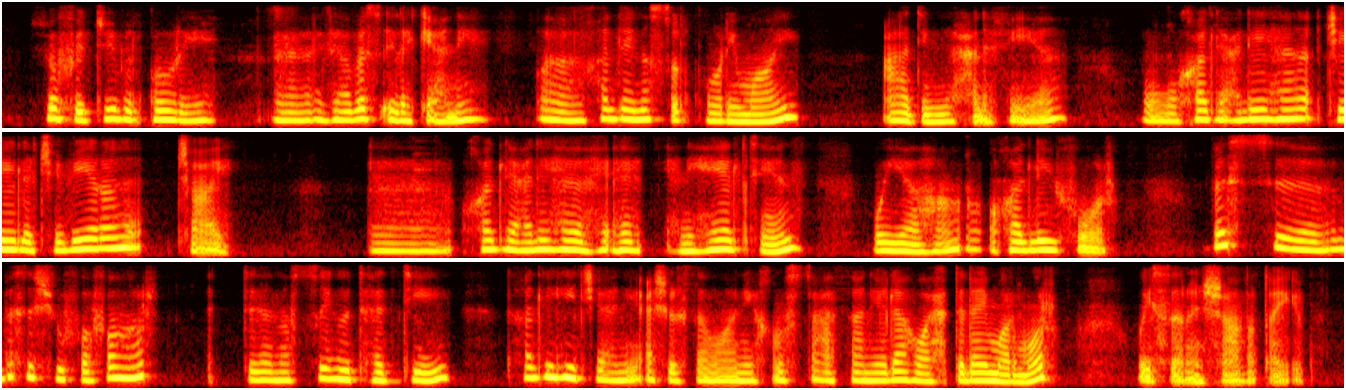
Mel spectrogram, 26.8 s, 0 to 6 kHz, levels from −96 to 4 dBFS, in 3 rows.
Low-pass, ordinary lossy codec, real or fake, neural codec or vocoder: 5.4 kHz; none; real; none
